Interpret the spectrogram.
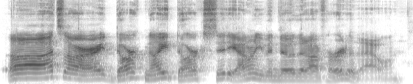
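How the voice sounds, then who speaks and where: Bright-voiced man chatting casually. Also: fairly high pitch, expressive, brisk. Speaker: guest, voice actor. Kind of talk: casual livestream chat.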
